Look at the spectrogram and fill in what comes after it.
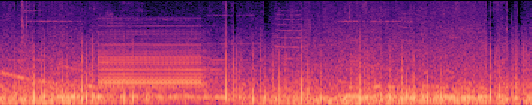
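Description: Fireworks display: repeated bangs and crackles of bursting shells over the chatter of a crowd of onlookers. About a second in, a steady horn-like tone sounds once for about a second and a half.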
